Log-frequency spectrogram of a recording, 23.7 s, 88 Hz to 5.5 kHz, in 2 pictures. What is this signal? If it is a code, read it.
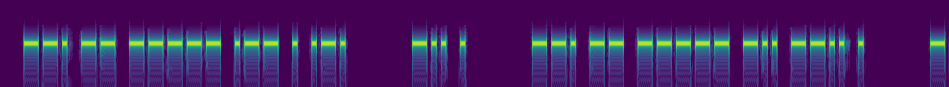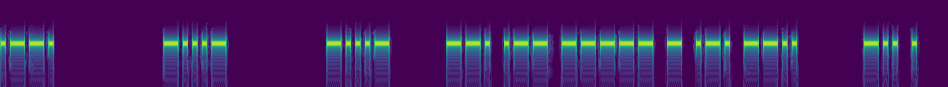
Morse code, heard as a keyed tone, about 20 wpm, 700 Hz. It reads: GM0WER DE GM0DZE <KN> <BT> <BT> GW0TRZ DE
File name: UK MASTER QSOs TRAINING / 20WPM / UK MASTER QSOs 0068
